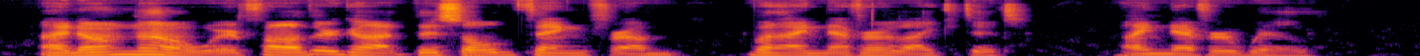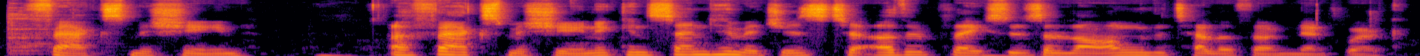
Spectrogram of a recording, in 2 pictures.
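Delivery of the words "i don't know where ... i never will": flat, expressionless, emotionless deadpan. Reading a character's line aloud from a script, deadpan. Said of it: "Just make it sound deadpan".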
